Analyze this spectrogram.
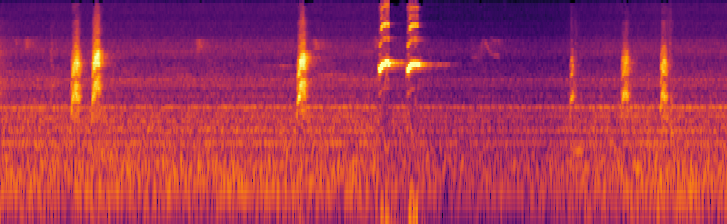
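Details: Sooty-headed bulbul lure song in fighter style for provoking aggressive singing: scattered raspy chirps in pairs, with one brief clear whistled pair in the middle, against a quiet background hum.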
